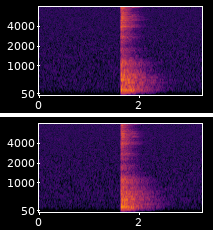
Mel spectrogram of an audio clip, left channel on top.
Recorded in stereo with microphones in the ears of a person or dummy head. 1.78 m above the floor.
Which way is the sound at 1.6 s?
20° left (ahead or behind).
